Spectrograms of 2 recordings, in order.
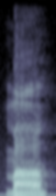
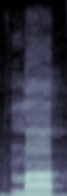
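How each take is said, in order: First: The pitch rises across the syllable. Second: The pitch stays level throughout the syllable. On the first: "the tone needs to rise, as if we were asking a question" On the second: "it is a very flat tone"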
